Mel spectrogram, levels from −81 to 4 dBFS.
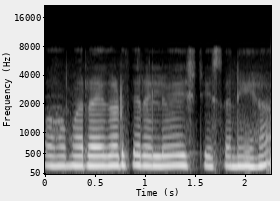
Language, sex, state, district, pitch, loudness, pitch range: Chhattisgarhi, female, Chhattisgarh, Raigarh, 225 Hz, -13 LUFS, 220-230 Hz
